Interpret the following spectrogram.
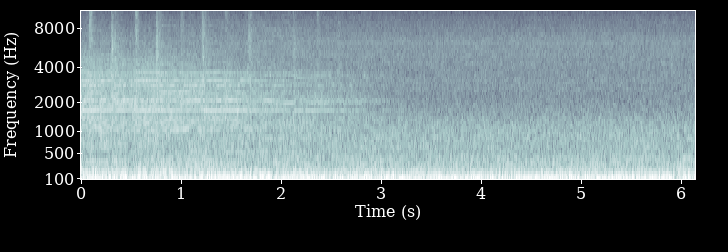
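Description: Background music fading out over the first couple of seconds, leaving a steady low rumble aboard a ferry underway at sea.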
